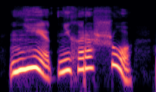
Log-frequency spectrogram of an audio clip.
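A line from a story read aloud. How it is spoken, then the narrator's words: Exclamation. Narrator (Russian): воскликнула Селина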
